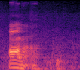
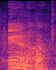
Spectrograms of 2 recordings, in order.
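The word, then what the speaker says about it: Ana: ago named honor and that's anna a-n-a not anna all right a-n-n-a and you can like once you learn that like once you have that double consonants you pronounce both of them you flow into one and then you pick up on the other and like otter otter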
